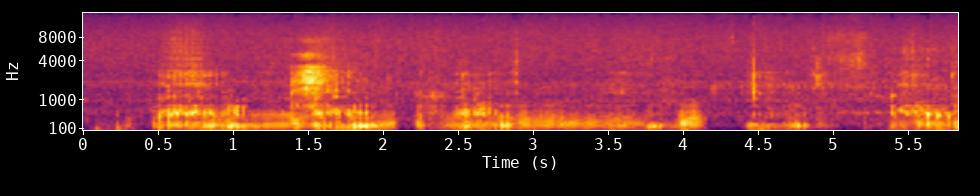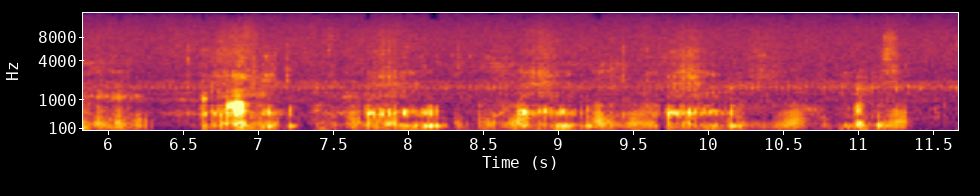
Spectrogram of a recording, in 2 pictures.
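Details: Lion cubs snarling and growling intensely over a zebra carcass in the Timbavati, Kruger area; long rasping low growls in repeated bursts of one to two seconds, broken by short pauses, with faint background hum.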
